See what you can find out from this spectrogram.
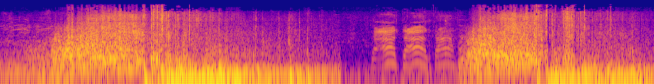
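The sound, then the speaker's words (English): Missile strikes and explosions hit apartment buildings in the Hamad town area of Khan Yunis: long, loud, roaring blasts, split by a short lull in which a wavering tonal sound is heard, then another heavy roar. “People ran for cover on Saturday as missiles hit apartment buildings in the Hamad town area of Khan Yunis. The city was targeted by a series of airstrikes and artillery fire”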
